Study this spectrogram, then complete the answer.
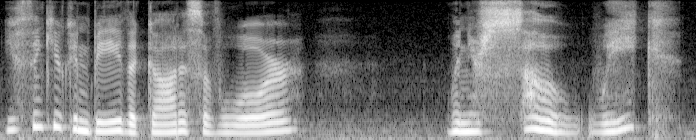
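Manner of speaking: lightly voiced, mocking goddess; taunting goddess. Interna goading Mania to fight the halfling, taunting. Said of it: "Interna laughs, and she tilts her head".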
